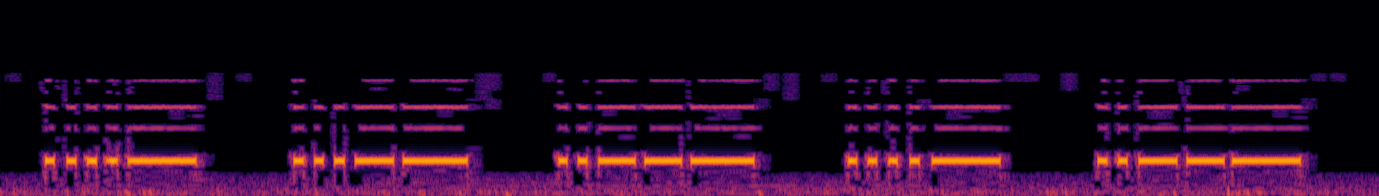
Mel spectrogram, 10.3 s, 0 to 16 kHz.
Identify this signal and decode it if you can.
Morse code, heard as a keyed tone, about 16 wpm, spaced as for 9 wpm, 670 Hz. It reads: 43242
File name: Morse Lessons / Morse Lessons / Tape-5B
